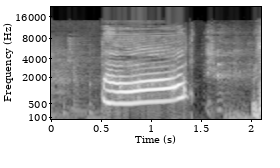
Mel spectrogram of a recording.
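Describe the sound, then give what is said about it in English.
A band's bass player imitates a dinosaur with one loud, drawn-out wailing cry lasting under a second. It is high, cat-like and slightly rising in pitch, followed by a short pause and faint shuffling. “All right, let's get your dinosaur impression.”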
